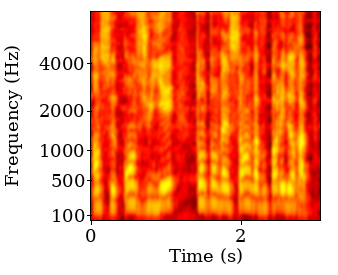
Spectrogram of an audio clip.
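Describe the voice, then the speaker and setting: Over noticeable background noise, a man with a high voice speaks at a fairly quick pace with fairly even intonation. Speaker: radio columnist. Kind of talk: radio chronicle.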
